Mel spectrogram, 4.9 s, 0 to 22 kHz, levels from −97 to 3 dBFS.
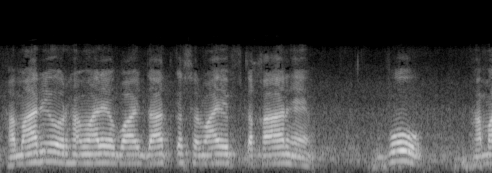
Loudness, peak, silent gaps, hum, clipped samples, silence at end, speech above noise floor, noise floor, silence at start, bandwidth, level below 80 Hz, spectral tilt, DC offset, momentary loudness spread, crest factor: -21 LUFS; -4 dBFS; none; none; under 0.1%; 0 s; 21 dB; -43 dBFS; 0 s; 8.4 kHz; -62 dBFS; -6.5 dB/octave; under 0.1%; 17 LU; 18 dB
